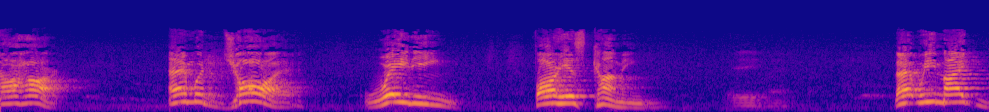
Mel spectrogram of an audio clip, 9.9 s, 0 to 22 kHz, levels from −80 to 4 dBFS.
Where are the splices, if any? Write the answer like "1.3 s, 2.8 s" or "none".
7.2 s

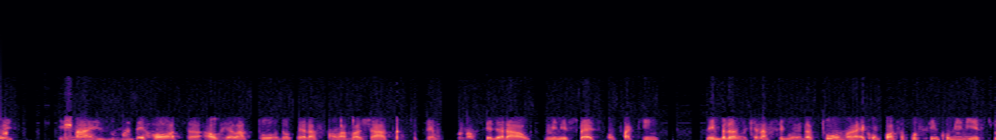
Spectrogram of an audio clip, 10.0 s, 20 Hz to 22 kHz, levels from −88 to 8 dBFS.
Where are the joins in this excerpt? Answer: none

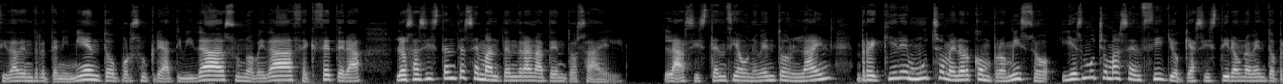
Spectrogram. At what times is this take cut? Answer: 6.6 s

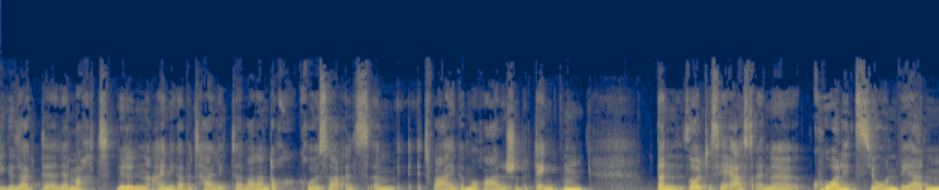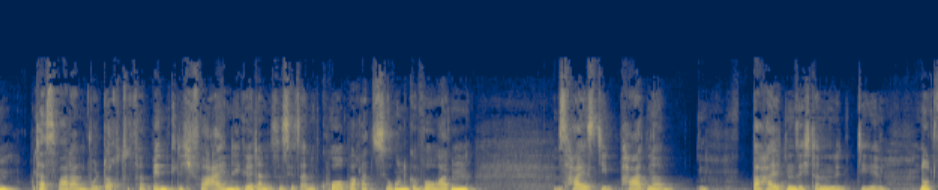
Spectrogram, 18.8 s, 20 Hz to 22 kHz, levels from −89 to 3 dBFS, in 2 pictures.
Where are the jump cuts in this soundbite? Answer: none

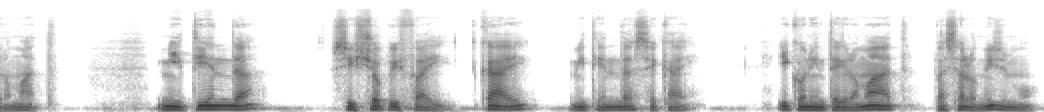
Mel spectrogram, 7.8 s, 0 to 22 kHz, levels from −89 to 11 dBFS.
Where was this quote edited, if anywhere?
5.7 s

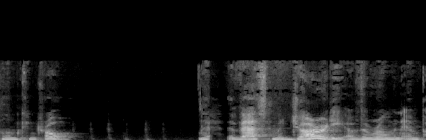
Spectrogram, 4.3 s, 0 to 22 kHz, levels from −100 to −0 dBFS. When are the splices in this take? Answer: 2.1 s

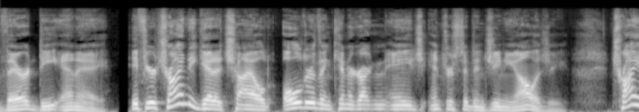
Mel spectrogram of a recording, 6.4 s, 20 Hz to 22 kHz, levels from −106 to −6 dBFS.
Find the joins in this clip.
1.2 s

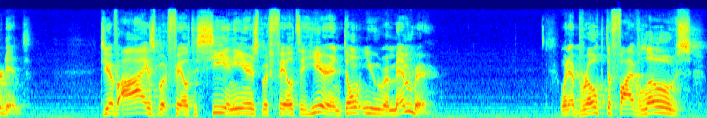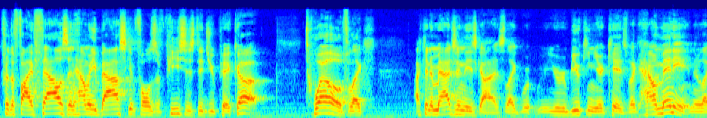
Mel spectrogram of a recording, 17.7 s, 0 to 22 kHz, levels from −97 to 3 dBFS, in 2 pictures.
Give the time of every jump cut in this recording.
none

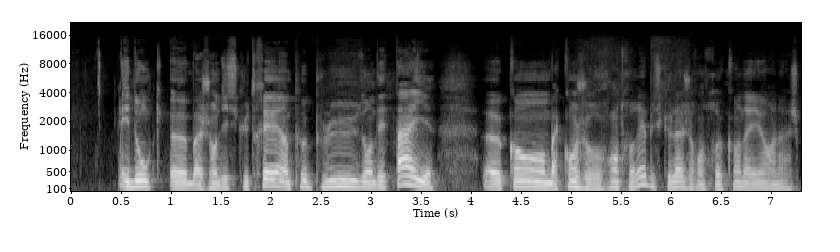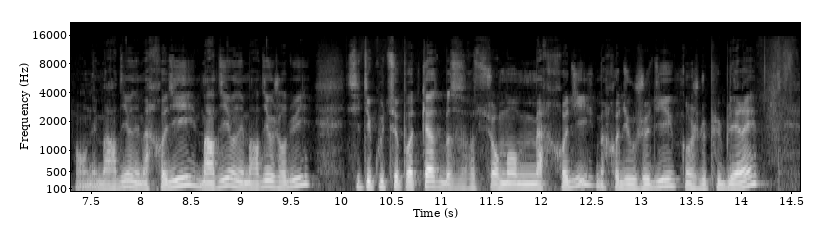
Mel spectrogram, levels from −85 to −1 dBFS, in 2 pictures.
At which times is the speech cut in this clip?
none

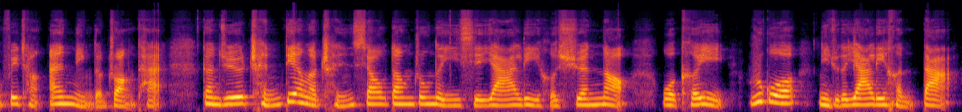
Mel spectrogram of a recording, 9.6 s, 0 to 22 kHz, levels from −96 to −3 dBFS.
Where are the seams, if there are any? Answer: 7.4 s

